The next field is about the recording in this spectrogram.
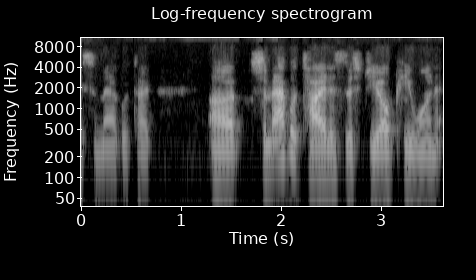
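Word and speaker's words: semaglutide: drugs um some maglotide semi-glutid people pronounce it different ways I say some magical type uh somalotide is this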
